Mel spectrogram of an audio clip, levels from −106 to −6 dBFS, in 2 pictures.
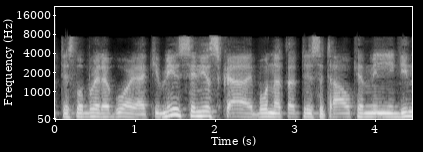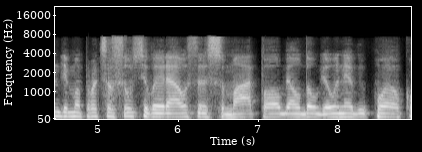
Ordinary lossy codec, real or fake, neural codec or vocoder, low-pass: AAC, 32 kbps; fake; codec, 16 kHz, 0.5 kbps, X-Codec, HuBERT features, trained on balanced general audio; 7.2 kHz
